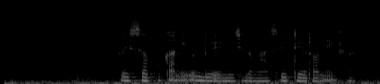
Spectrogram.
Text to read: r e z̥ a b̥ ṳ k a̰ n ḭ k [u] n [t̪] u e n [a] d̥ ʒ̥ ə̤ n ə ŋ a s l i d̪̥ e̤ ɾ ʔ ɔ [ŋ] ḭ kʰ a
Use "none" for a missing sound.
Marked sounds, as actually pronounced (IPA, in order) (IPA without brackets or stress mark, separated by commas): u, d̪, i, n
